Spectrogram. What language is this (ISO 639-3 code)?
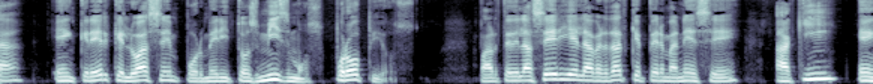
spa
